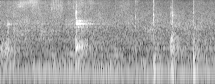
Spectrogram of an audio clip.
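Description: A few light knocks and taps from rolling out and handling dough with a wooden rolling pin on a floured table, over a steady low hum.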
